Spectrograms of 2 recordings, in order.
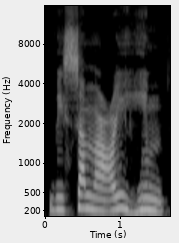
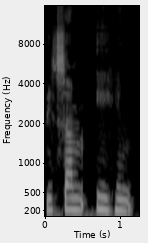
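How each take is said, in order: First: The middle consonant is a deep throat sound. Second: The middle consonant is a light glottal catch. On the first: The speaker calls it right. "This is ain from our middle part" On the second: The speaker calls it wrong. "Don't read it like this"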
